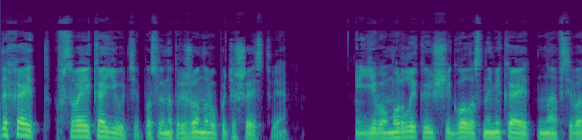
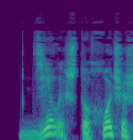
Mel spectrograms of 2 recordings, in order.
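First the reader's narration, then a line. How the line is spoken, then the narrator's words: Fierce mutter. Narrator (Russian): бормочет Алиса со свирепым видом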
